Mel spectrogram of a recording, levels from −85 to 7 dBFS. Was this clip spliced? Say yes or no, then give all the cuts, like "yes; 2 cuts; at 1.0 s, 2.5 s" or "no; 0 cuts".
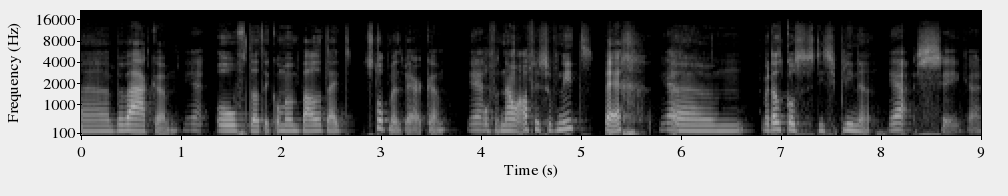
yes; 3 cuts; at 1.2 s, 5.2 s, 6.7 s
